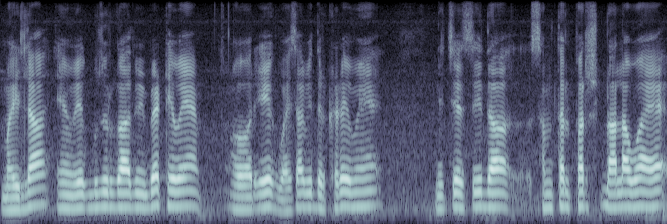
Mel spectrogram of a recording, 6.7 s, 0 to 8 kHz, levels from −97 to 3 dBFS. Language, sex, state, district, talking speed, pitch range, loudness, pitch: Hindi, male, Rajasthan, Bikaner, 215 wpm, 140-155 Hz, -18 LUFS, 150 Hz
